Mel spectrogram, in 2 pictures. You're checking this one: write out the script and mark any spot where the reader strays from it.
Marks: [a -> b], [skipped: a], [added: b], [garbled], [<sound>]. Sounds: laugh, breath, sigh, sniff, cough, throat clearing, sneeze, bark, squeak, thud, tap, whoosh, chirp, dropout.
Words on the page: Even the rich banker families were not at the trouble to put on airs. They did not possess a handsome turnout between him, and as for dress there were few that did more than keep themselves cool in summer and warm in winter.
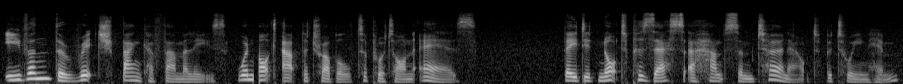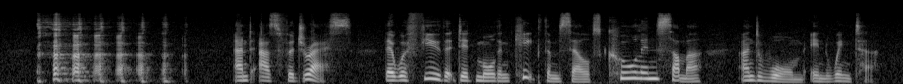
Even the rich banker families were not [dropout] at the trouble to put on airs. They did not possess a handsome turnout between him, [laugh] and as for dress there were few that did more than keep themselves cool in summer and warm in winter.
